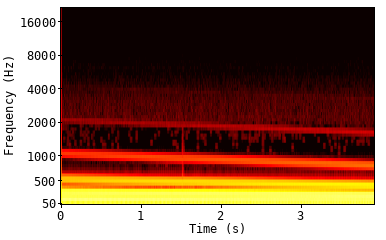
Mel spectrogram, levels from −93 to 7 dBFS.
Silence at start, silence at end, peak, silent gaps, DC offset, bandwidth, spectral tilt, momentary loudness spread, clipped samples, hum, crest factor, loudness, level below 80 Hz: 0 s; 0 s; 0 dBFS; none; under 0.1%; 1.1 kHz; -16.5 dB/octave; 0 LU; under 0.1%; none; 8 dB; -10 LUFS; -24 dBFS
